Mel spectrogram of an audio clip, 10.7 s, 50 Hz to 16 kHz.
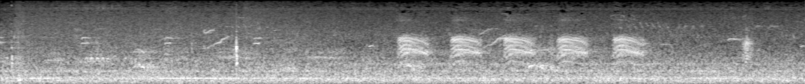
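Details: Hooded crows in a tree in Helsinki, Finland, in February 2022, in a staring contest with a northern hawk owl and Eurasian magpies after escorting the owl. Five harsh caws come roughly every 0.7 seconds midway, over a steady background rumble with faint chirps.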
